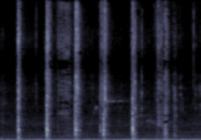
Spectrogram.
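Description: A wooden baton knocking on the spine of a Cold Steel Pendleton Mini Hunter knife, batoning it down through a piece of wood: a quick, even run of sharp knocks, about three or four a second.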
